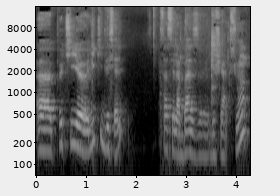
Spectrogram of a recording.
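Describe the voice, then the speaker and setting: A woman's voice: sits low, animated, normal speed. A woman, chatting enthusiastically to viewers as she shows off her shopping haul, with many fillers and little "hop"s. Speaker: home vlogger showing a shopping haul. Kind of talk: casual haul vlog to viewers. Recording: echoey room with faint background noise.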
